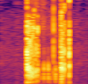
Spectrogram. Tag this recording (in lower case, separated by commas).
fart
